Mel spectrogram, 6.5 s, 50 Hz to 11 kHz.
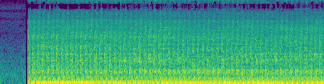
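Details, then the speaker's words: Kawasaki ZZR250 track bike under restoration, after an oil change: catches at once and settles into a quick, even putter with no knocks or ticks and no smoke; healthy idle. "No smoke, sounds good with the new oil. Happy days."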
